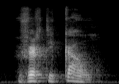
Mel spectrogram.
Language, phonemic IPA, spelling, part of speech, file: Dutch, /ˌvɛrtiˈkal/, verticaal, adjective / adverb, Nl-verticaal.ogg
- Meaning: vertical (perpendicular to the plane of the horizon)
